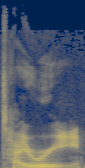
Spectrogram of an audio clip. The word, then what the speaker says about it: Thuirer: So it's pronounced Tyree, yeah. – But it's spelled T-H-U-I-R-E-R.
